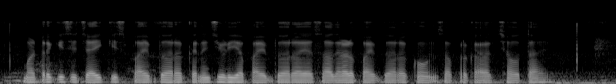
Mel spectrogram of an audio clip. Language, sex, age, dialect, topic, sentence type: Hindi, male, 18-24, Awadhi Bundeli, agriculture, question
